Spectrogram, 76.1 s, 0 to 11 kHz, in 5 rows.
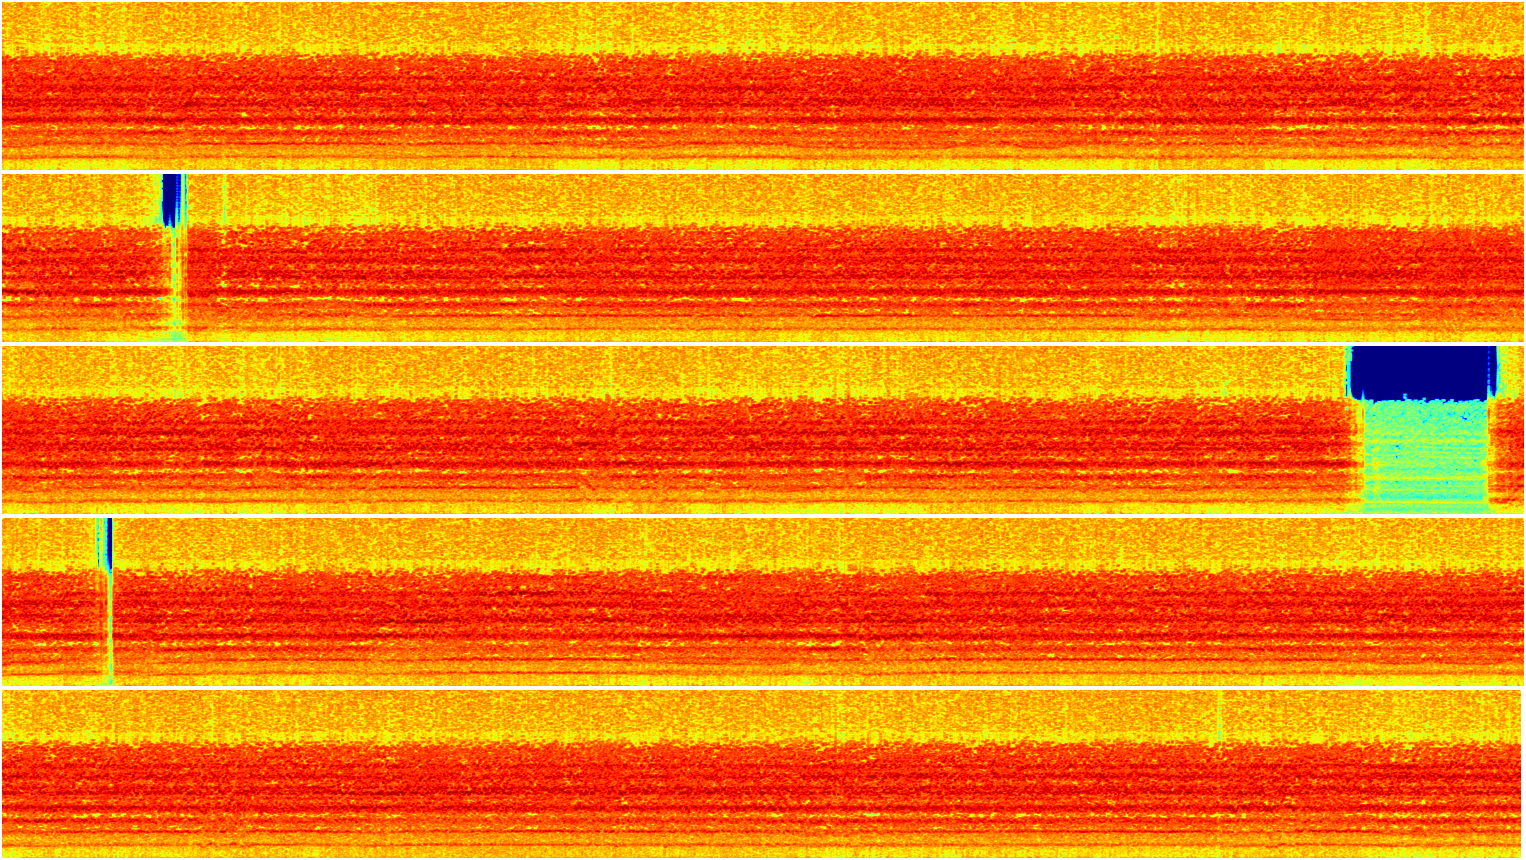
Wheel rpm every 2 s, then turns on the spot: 230, 230, 220, 220, 220, 220, 220, 210, 120, 220, 230, 230, 230, 230, 210, 230, 230, 230, 230, 230, 230, 170, 60, 150, 220, 230, 210, 220, 230, 220, 220, 230, 230, 230, 230, 230, 230, 230.
none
